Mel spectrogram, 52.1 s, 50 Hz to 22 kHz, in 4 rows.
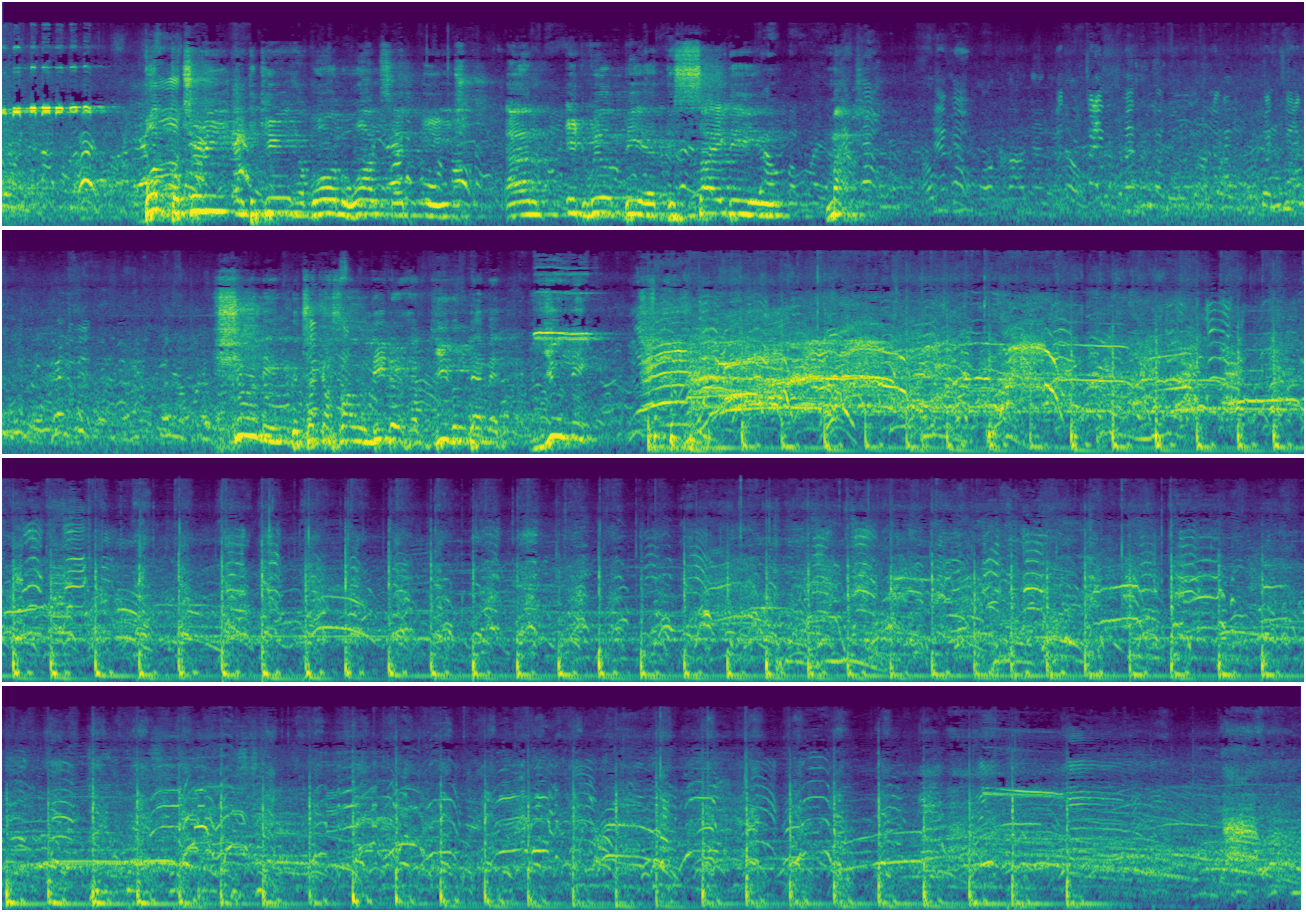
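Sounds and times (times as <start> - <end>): stadium crowd shouting and cheering: 0.0 - 52.0
rhythmic pulse of beats: 19.6 - 50.2.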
